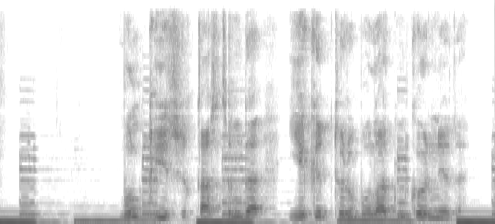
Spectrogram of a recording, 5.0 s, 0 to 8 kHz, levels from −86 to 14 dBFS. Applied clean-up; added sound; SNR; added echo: none; Electric guitar; -3 dB; none.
